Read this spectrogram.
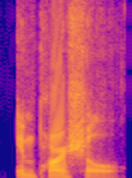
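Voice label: "impartial", American English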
